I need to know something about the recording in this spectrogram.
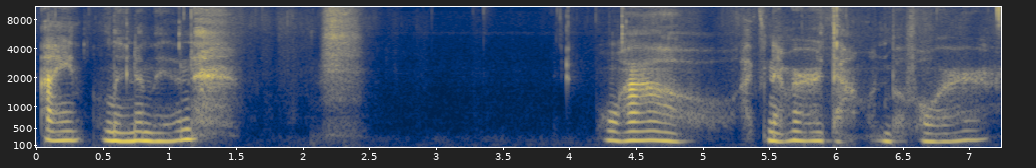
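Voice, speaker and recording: A woman's voice: medium pitch, little pitch movement, takes it slowly, dull audio. Woman playing a whispering, awkward young werewolf doctor-in-training. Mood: awkward, sarcastic. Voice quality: breathy, soft whisper. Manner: chatty, hesitant, gently sarcastic, giggly. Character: young female werewolf doctor student, eager, awkward, wry. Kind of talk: whispered ASMR roleplay.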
